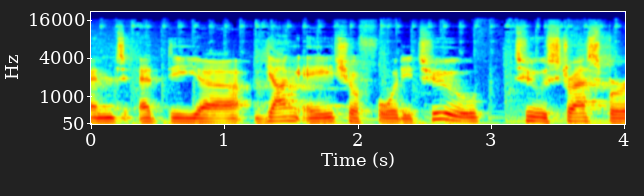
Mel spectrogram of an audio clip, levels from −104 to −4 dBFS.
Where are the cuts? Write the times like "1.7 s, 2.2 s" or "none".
1.2 s, 3.1 s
